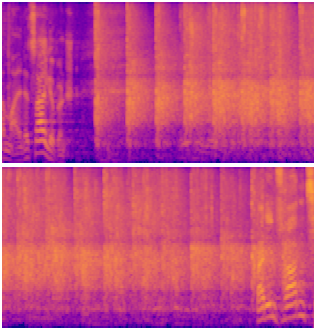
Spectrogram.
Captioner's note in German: Beifall AfD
